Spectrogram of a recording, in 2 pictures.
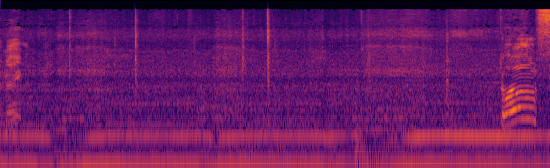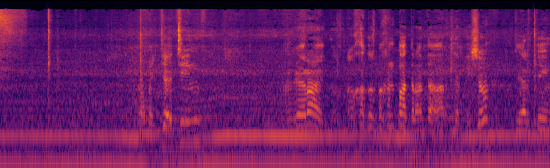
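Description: A tractor engine rumbles steadily from inside the cab.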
